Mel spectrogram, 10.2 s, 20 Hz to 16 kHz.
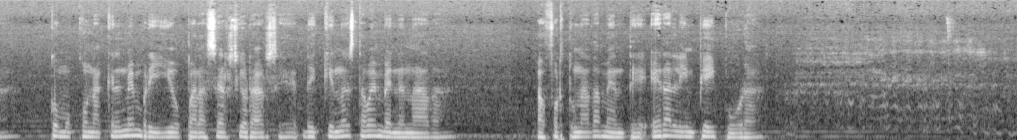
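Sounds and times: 
low rumbling background: 0:00.0 - 0:09.7
speech: 0:00.5 - 0:04.6, 0:05.4 - 0:07.7
horse neighing nervously: 0:07.8 - 0:10.1.

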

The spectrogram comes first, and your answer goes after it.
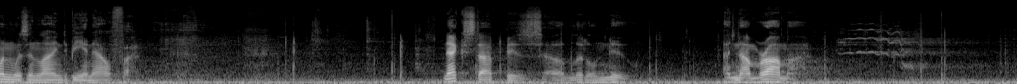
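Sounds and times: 
speech: 0:00.0 - 0:01.5, 0:04.4 - 0:06.4, 0:07.2 - 0:08.2
low steady rumble: 0:00.0 - 0:10.1
hooves clopping on hard ground: 0:02.3 - 0:10.1
horse whinnying with a wavering high-pitched call: 0:08.4 - 0:09.7.

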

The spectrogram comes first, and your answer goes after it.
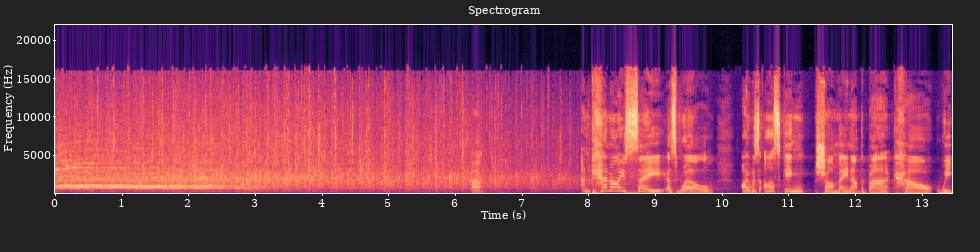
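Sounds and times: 
audience applause: 0:00.0 - 0:08.0
speech: 0:08.0 - 0:13.4.

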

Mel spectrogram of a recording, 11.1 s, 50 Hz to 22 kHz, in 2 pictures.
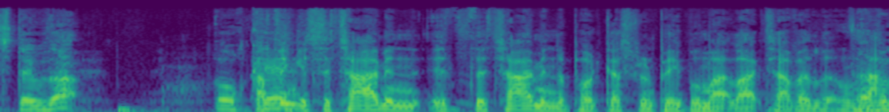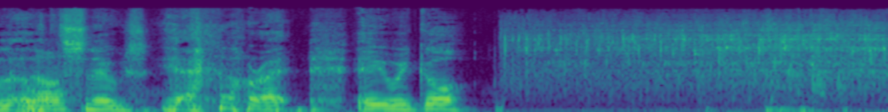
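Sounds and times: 
speech: 0:00.1 - 0:08.6
sausages sizzling in a frying pan: 0:08.7 - 0:11.1.

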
